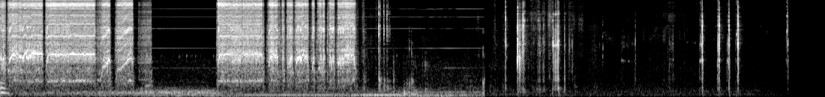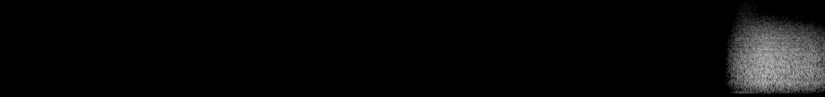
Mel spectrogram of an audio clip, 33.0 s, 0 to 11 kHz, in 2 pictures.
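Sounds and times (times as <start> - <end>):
small motor whirring: 0.0 - 9.7.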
